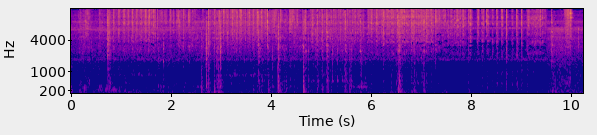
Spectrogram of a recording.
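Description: Faint, irregular clicking and scraping of a wire whisk stirring béchamel sauce in a stainless steel saucepan.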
